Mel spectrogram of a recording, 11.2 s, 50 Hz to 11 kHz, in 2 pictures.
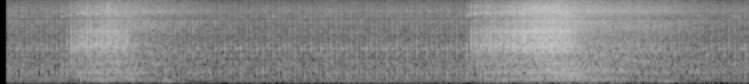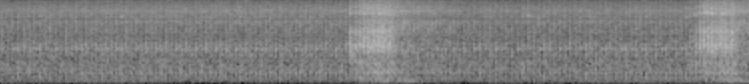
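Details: Ford Transit van with codes P0149 and P1564, idling: quiet idle broken every three to four seconds by a rushing, rising swell that fades; intermittent abnormal noise, cause undetermined.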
